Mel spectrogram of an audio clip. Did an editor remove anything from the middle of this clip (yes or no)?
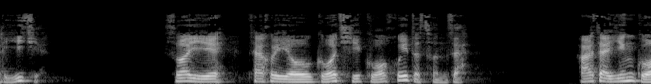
no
